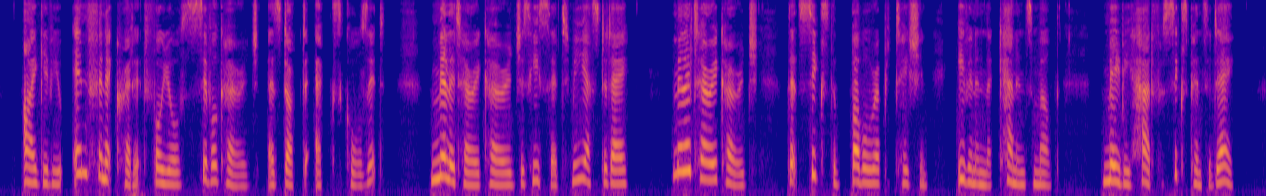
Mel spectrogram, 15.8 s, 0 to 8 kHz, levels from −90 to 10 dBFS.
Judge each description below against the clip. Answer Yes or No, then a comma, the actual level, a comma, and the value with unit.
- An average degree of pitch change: Yes, average, 4.8 semitones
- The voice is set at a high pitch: Yes, high, 210 Hz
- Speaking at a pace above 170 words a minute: No, average, 155 wpm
